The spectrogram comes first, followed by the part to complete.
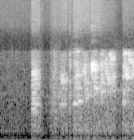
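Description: Pet parakeets (budgerigars) chirping softly, a string of short calls starting about half a second in.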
